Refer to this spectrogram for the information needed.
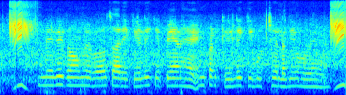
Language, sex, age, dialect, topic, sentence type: Hindi, female, 25-30, Kanauji Braj Bhasha, agriculture, statement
